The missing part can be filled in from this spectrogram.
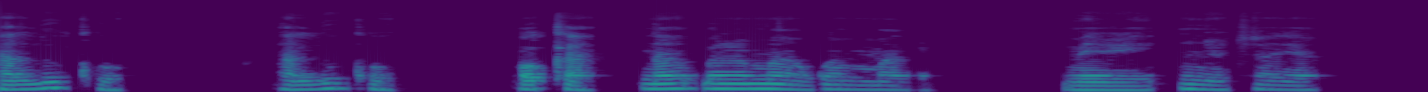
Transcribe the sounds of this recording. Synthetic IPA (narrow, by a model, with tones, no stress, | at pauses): a˨lu˦kʰo˨ | a˨lu˦kʰo˨ | ɔ˨ka˨ | na˦a˦k͡pa˦ɾa˦ma˦˨ɡʷa˦m̩˦ma˦dʊ˨ | me˨ɾi˨n̩˦ɲo˨t͡ʃa˦ja˦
